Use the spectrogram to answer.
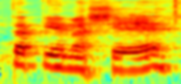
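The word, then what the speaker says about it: papier-mâché: I can say it's made of papier mache. The real pronunciation. – Papier mache.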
